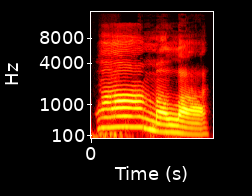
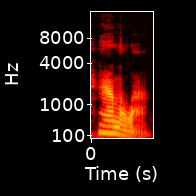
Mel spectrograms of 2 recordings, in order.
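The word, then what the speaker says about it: Kamala: care what her name is anymore comma not camela I saying comma yes I said KLA and they're like you're a little too trumpy and I'm like screw off I don't know how to say her name stupid president doesn't know how to say her name so I don't care well if you said it like kamla Harris then you would be really trumpy oh yes would so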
